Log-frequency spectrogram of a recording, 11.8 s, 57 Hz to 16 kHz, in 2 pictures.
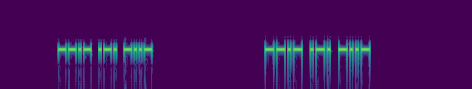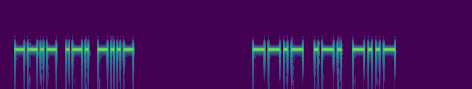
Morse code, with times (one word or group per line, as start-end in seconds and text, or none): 0.7-1.9 QRX
3.3-4.6 QRX
6.1-7.6 QRX
9.1-10.8 QRX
